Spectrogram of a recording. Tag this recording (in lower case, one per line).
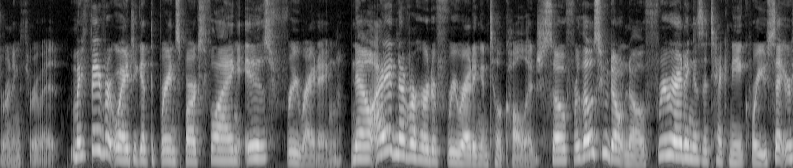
speech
